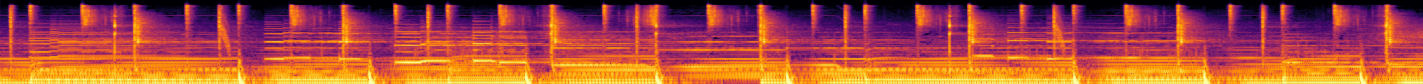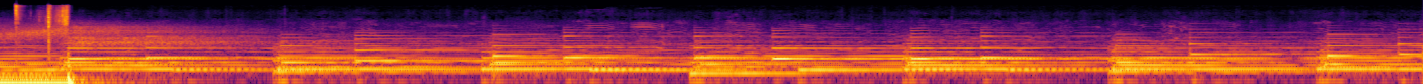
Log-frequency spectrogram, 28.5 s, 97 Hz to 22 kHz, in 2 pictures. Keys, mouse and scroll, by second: 1.9 Return, 2.0-6.6 drag, 8.9-10.0 alt+drag.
